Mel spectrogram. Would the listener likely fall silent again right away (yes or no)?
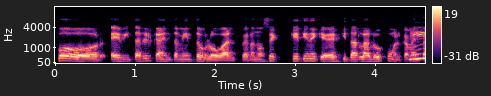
no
